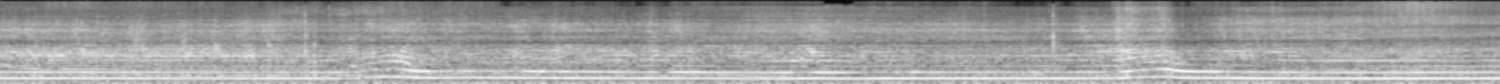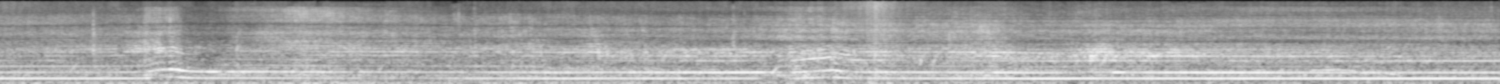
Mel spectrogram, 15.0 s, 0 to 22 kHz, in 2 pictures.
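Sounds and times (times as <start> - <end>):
model boat electric motor whine: 0.0 - 15.0.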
